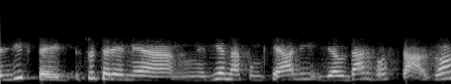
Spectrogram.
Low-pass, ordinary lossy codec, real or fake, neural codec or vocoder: 3.6 kHz; AAC, 24 kbps; real; none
